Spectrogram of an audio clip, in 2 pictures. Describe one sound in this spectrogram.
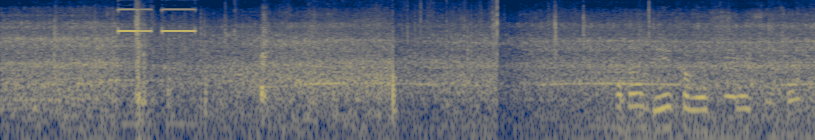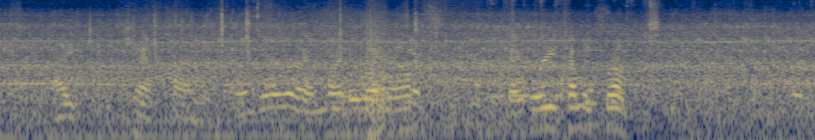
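A fire engine's motor idles nearby.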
